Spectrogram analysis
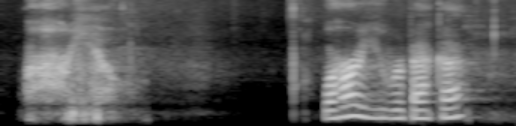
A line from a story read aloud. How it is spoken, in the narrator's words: gently say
